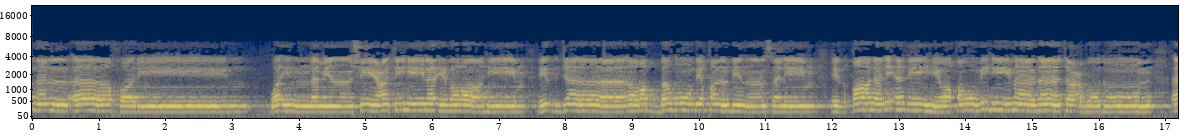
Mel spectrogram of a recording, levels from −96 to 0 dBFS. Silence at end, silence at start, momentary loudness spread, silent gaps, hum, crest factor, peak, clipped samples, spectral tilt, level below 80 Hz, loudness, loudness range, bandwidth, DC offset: 0 s; 0 s; 5 LU; none; none; 12 dB; -6 dBFS; under 0.1%; -6 dB/octave; -54 dBFS; -19 LUFS; 1 LU; 7.2 kHz; under 0.1%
